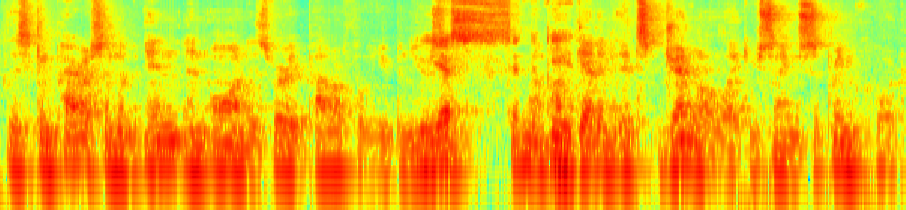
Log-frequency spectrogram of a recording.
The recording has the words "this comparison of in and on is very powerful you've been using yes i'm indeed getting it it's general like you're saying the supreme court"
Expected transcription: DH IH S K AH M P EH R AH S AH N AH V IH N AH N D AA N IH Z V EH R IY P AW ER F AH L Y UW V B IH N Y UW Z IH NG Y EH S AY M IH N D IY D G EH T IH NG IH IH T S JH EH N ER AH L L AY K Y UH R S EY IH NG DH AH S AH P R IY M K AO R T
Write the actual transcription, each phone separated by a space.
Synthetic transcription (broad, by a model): DH IH S K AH M P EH R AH S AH N AH V IH N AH N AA N IH Z V EH R IY P AW ER F L Y UW V B IH N Y UW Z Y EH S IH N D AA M G EH T IH NG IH IH T S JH EH N ER L L AY K Y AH R S EY IH NG DH AH S AH P R IY M K AO R T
